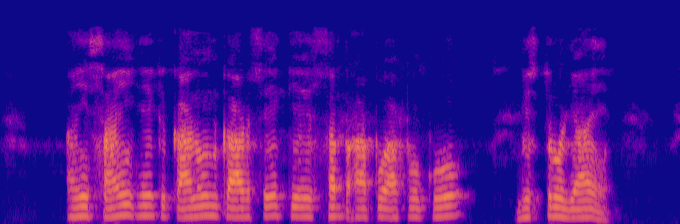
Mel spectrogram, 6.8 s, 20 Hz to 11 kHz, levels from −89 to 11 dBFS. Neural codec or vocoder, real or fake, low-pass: codec, 16 kHz, 4 kbps, FreqCodec, smaller model; fake; 7.2 kHz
